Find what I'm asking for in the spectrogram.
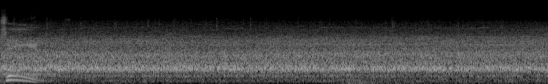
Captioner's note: cheering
